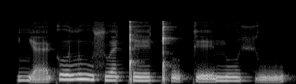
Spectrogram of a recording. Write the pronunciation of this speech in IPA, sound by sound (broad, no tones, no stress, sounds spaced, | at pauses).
ʎ æ̰ k o l u sʷ æ ǃ e ǃʰ ṵ k ḛ n̪ u ç ṵ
